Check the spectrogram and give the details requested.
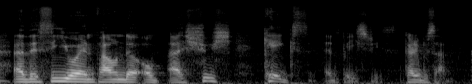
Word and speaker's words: Ashus: And for your dessert table, I have the CEO and founder of Ashus Cakes and Pastries. Karibu sana. Asante sana. Did I pronounce the first part correctly? Kind of. Ashus. Ashus.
